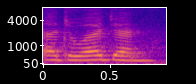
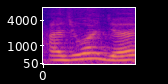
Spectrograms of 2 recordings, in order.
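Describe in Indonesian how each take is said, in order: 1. Kata itu berakhir dengan bunyi n yang ditambahkan. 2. Kata itu berakhir dengan vokal a panjang. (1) "dibacanya tidak menjadi ajwajan" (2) "ajwaja itu salah satu contoh e, mad iwad"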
